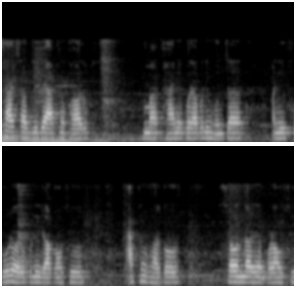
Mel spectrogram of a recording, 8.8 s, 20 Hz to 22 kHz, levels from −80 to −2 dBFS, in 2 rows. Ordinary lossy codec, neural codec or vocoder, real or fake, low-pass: none; none; real; 7.2 kHz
